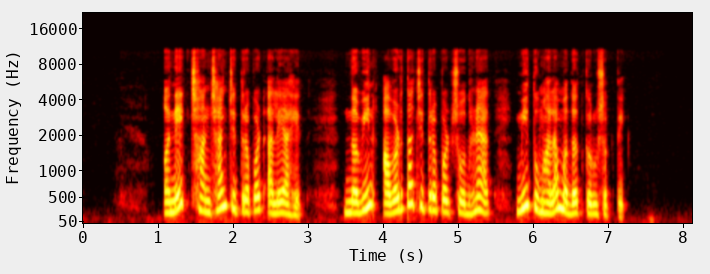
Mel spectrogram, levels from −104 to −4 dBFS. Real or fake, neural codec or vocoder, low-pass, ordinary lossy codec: real; none; none; none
